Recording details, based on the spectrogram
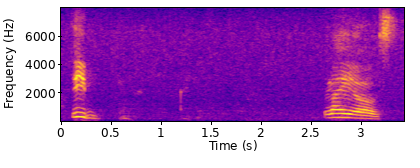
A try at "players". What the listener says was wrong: Okay, players, but with the last word is z. Players, players.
